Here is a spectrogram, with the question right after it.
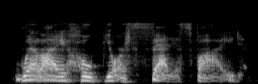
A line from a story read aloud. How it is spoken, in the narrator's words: sneered the rat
